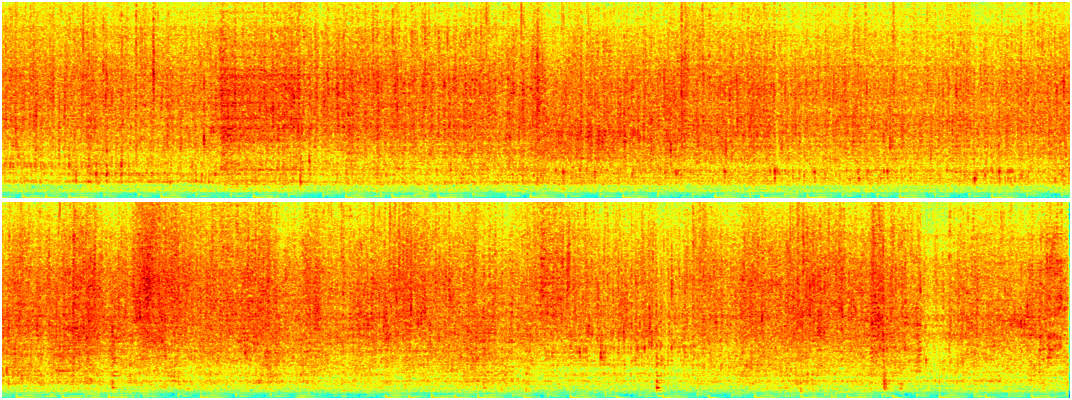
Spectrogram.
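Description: Raw chicken thigh pieces sizzling in hot oil with fried onions in a pot, with a steady hiss. A wooden spoon stirs and turns them, knocking against the pot many times.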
